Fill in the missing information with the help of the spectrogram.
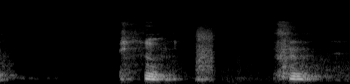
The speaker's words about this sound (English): I am also coughing. It is true. I am also coughing. Well, am I not a human being? I am also coughing.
